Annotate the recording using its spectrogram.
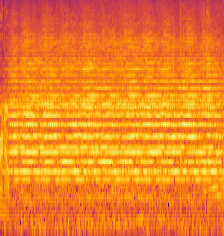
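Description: A vehicle horn held on one steady, multi-note tone for about four seconds, fading out just after it ends, over street traffic noise.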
